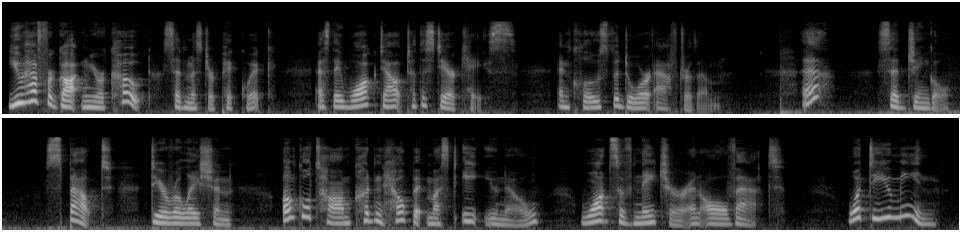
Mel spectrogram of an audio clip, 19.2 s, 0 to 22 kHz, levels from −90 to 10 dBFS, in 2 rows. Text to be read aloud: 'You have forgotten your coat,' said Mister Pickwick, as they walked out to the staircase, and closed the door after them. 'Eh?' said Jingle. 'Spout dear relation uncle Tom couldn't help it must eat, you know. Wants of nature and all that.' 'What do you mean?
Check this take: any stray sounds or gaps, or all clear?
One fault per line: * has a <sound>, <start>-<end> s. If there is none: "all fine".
all fine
